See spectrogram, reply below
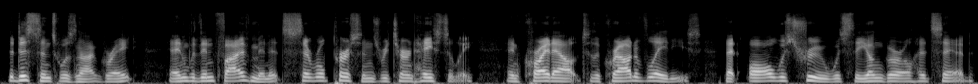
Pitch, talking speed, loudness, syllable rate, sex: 150 Hz, 190 wpm, -19 LUFS, 5.1 syllables/s, male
